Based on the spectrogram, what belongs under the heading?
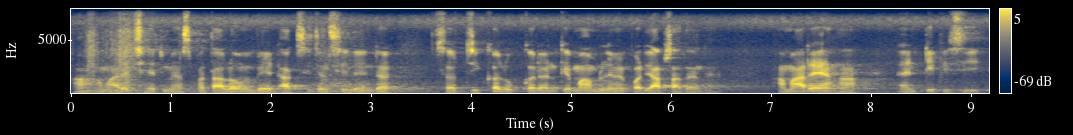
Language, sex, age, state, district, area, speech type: Hindi, male, 45-60, Uttar Pradesh, Sonbhadra, rural, spontaneous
